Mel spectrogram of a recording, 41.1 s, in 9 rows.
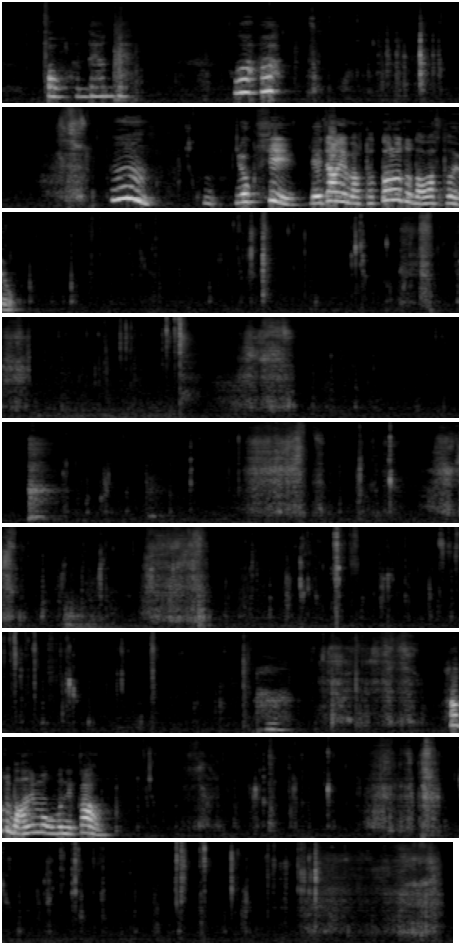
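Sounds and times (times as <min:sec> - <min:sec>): wet chewing of crab meat: 0:18.9 - 0:29.7, 0:33.3 - 0:41.0.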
